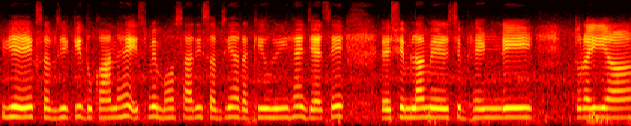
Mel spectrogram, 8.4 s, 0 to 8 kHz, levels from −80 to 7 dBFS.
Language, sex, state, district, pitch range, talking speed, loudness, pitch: Hindi, female, Uttar Pradesh, Budaun, 210-225 Hz, 130 wpm, -17 LUFS, 215 Hz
